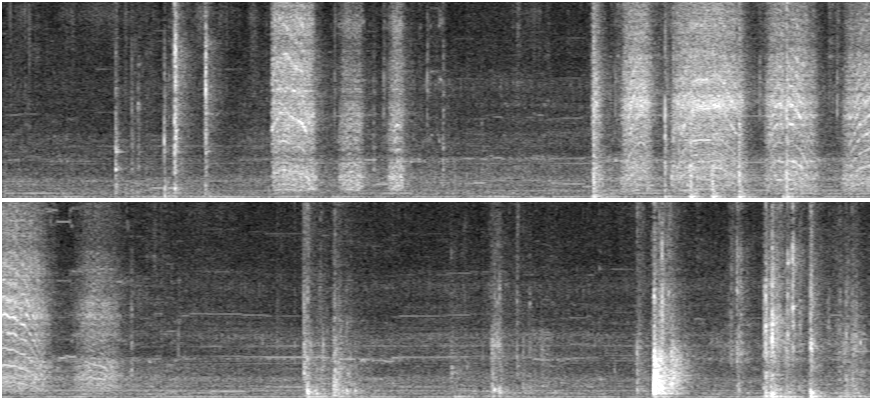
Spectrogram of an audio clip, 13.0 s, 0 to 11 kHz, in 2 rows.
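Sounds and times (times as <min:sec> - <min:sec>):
cordless drill motor whining: 0:02.0 - 0:03.0, 0:04.4 - 0:07.9.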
